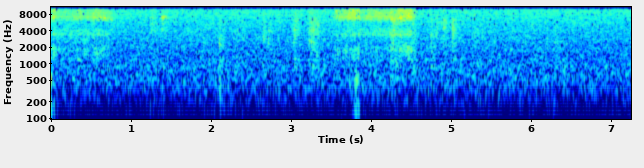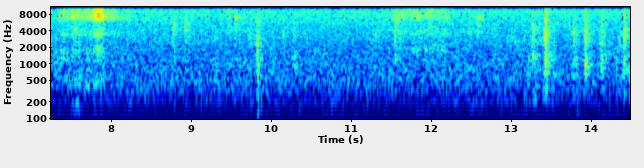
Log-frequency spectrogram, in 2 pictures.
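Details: Chibichibi, a pet dog asleep indoors, snoring cutely: soft breathy hissing bursts roughly every three to four seconds, with scattered keyboard clatter and small clicks in the room.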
